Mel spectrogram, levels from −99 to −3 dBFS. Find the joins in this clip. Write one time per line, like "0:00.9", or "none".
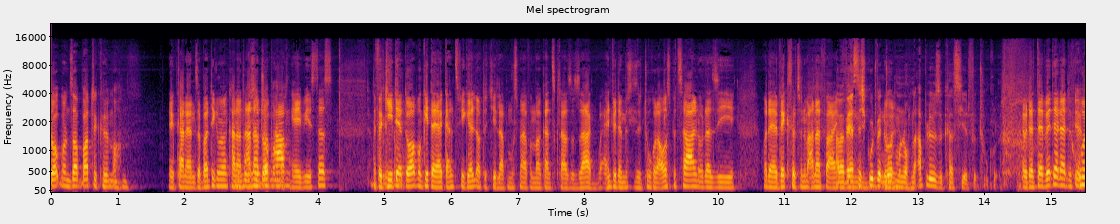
0:03.6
